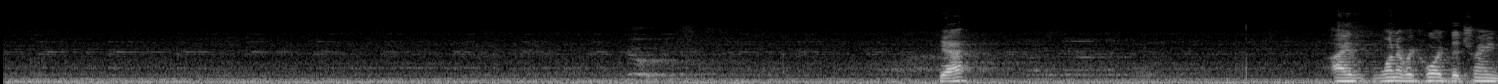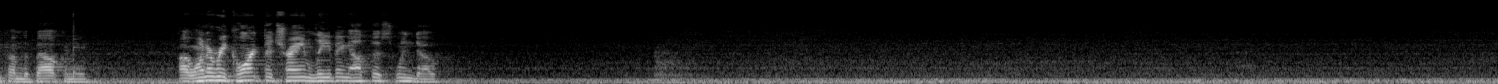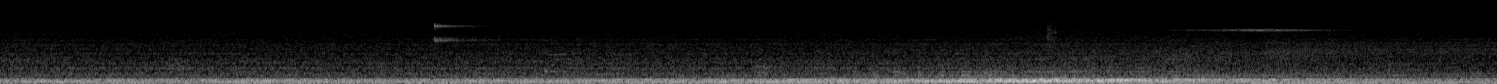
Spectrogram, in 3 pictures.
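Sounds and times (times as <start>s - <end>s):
electric locomotive passing: 0.0s - 44.9s
train cars rumbling past: 0.0s - 44.9s
high-pitched squeals: 34.2s - 35.2s, 41.4s - 43.7s.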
